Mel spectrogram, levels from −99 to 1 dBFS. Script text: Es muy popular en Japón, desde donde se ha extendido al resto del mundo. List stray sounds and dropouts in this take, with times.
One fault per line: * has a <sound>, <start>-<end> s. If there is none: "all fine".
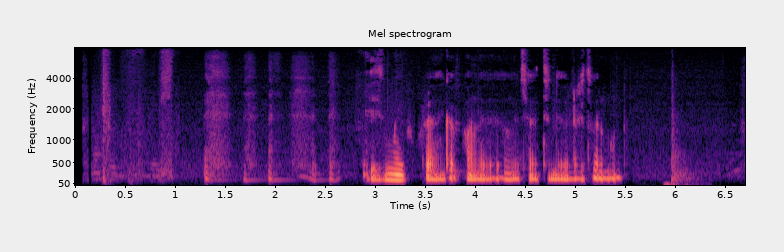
* has a laugh, 1.1-2.7 s
* has a thud, 5.9-6.4 s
